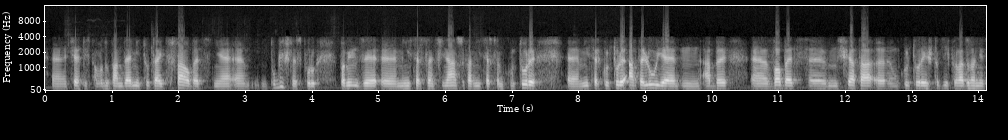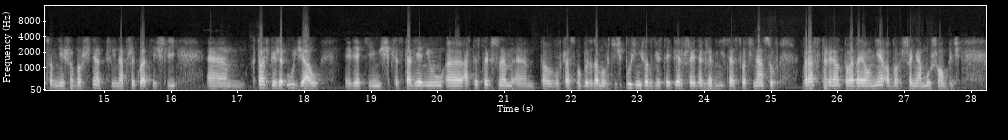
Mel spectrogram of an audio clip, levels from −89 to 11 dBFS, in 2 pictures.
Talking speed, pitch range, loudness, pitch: 125 wpm, 110-120 Hz, -14 LUFS, 115 Hz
